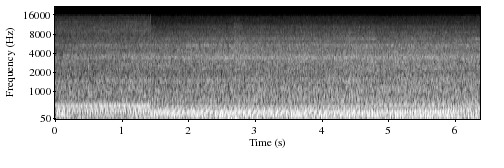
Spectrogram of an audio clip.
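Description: Steady mechanical hum made of several held low tones, with a slight change in its tone about a second and a half in.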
